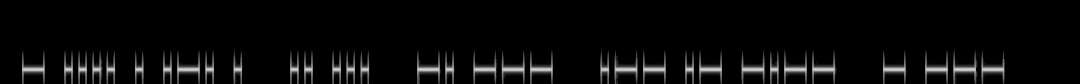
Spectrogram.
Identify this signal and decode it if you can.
Morse code, heard as a keyed tone, about 17 wpm, 700 Hz. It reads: THERE IS NO WAY TO
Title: Sets of 5 Words Encore 17wpm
